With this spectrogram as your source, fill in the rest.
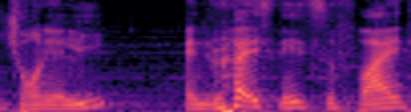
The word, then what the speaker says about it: Jonelli: It's spelled not G, Jonelly. Of course it's pronounced Johnny, and Rice needs to find him and tell him the truth.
